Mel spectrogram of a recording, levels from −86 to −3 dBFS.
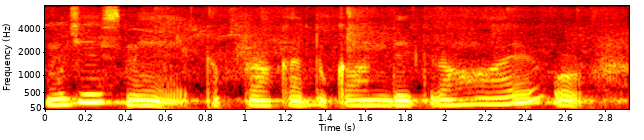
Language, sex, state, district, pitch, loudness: Hindi, male, Arunachal Pradesh, Papum Pare, 180 Hz, -14 LUFS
